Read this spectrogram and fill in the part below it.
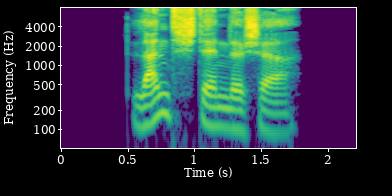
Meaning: inflection of landständisch: 1. strong/mixed nominative masculine singular 2. strong genitive/dative feminine singular 3. strong genitive plural
- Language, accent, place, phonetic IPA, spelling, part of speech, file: German, Germany, Berlin, [ˈlantˌʃtɛndɪʃɐ], landständischer, adjective, De-landständischer.ogg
